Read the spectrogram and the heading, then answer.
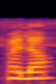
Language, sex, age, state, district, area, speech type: Kannada, female, 45-60, Karnataka, Tumkur, rural, read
